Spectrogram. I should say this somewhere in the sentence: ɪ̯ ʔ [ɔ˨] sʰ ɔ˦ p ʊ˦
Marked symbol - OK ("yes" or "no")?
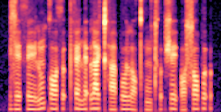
yes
